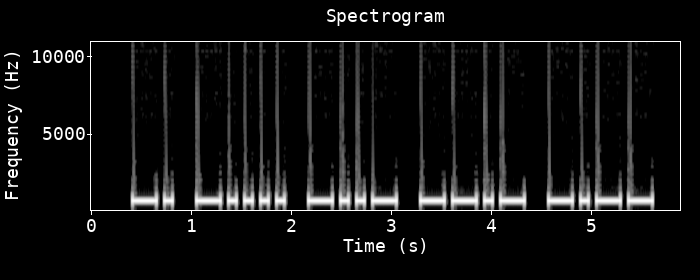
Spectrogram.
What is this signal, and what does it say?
Morse code, heard as a keyed tone, about 15 wpm, 700 Hz. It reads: N6XQY
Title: USA Callsign DE Callsign - 5 Characters - 15wpm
